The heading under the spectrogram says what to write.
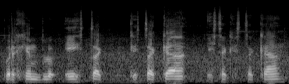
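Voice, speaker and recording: A man walks through quiet city streets outdoors at dawn, reading shop signs aloud and spelling them letter by letter. His pitch sits in the middle for a man, and he talks casually, often repeating himself. Faint street noise and passing traffic sit under his voice. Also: monotone, quick pace. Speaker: travel vlogger.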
